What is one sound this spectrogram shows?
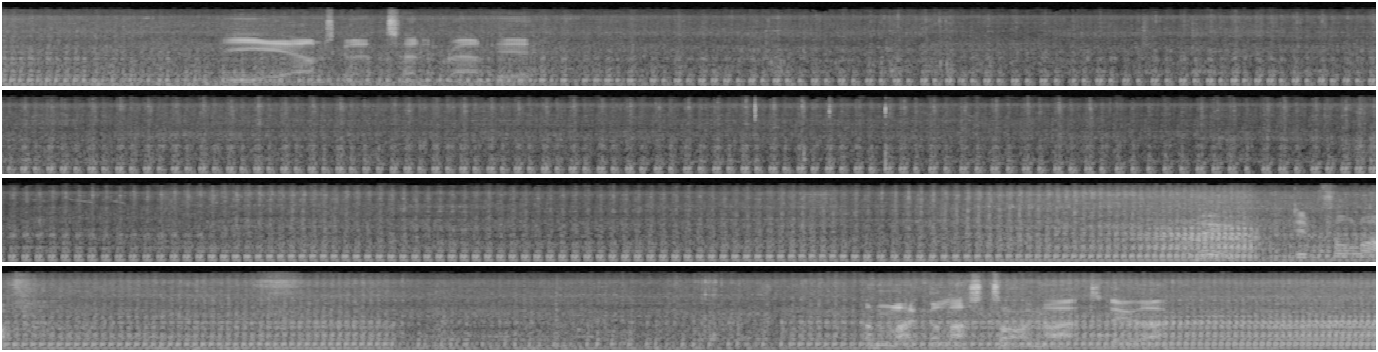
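A motorcycle engine hums steadily, rising and falling in pitch as it changes speed.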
